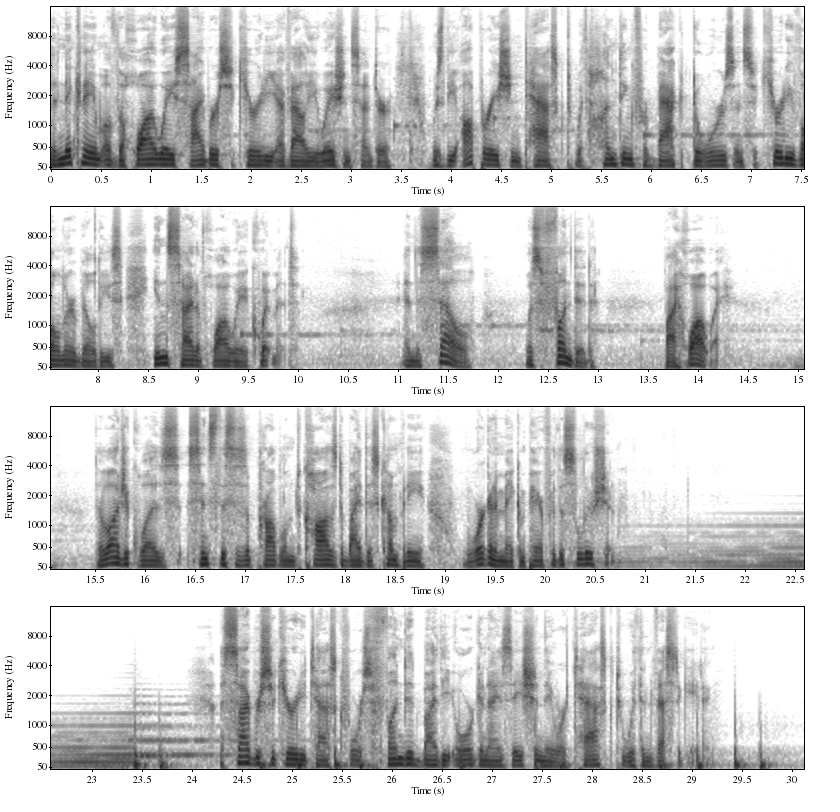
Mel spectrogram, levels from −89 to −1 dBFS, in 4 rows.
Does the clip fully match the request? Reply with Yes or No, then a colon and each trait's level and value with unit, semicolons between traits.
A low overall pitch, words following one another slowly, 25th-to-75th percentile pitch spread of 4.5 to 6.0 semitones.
No: low, 100 Hz; slow, 125 wpm; average, 3.8 semitones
